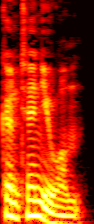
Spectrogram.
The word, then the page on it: continuum: American English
